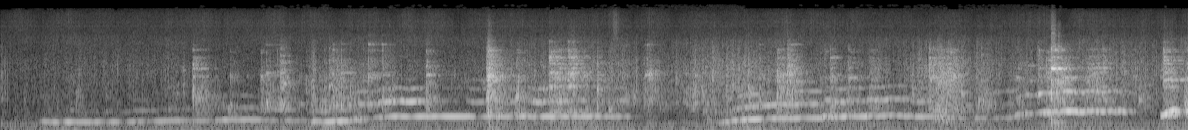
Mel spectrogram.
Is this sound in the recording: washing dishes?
yes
